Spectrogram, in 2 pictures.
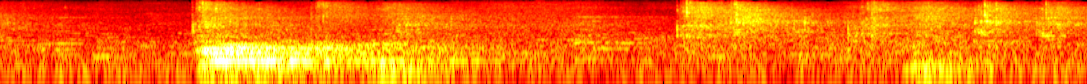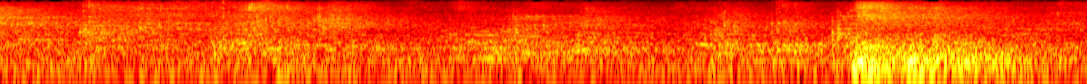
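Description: Hockey sticks clack against the ice and the puck.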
